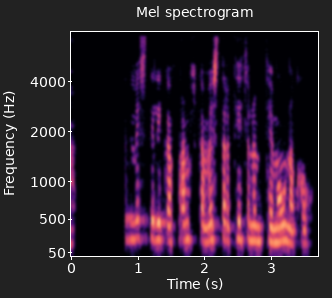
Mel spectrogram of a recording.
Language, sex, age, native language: Icelandic, female, 30-39, Icelandic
